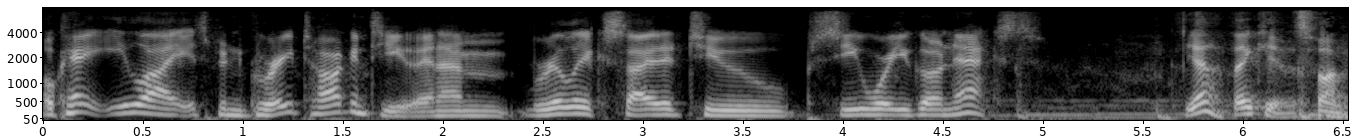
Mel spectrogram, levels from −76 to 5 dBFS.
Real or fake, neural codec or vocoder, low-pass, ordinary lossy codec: fake; codec, 24 kHz, 6 kbps, HILCodec; 7.2 kHz; AAC, 48 kbps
